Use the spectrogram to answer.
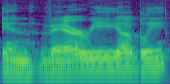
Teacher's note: Invariably, with the stress on the ver syllable.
